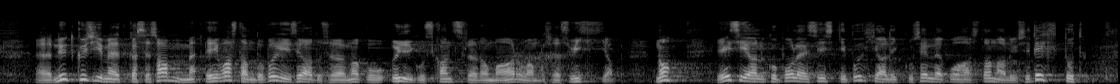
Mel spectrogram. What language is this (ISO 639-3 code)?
est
